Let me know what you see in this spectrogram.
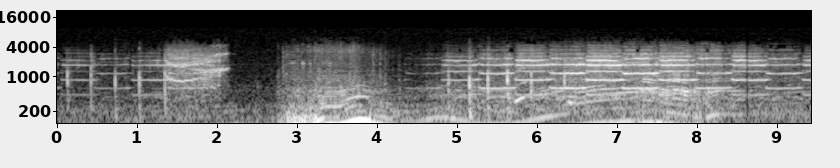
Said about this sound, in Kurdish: ها دەنگی ئۆتۆمبیلی پۆلیسە.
